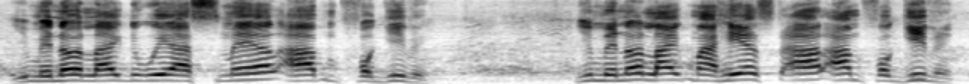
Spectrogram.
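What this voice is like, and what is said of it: Speaks with a noticeable accent. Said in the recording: “You may not like my accent.”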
